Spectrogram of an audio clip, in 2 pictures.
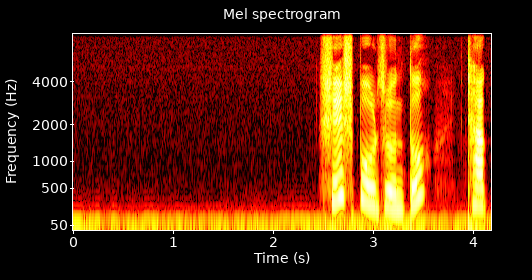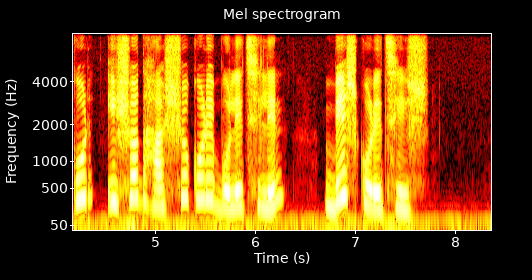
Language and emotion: Bengali, neutral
